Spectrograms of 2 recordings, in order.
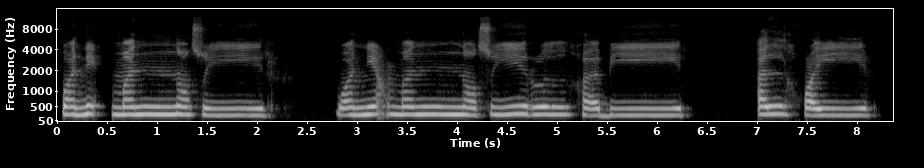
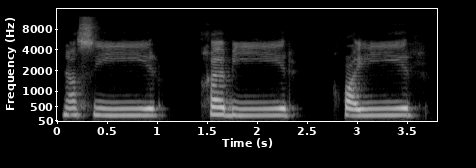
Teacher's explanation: یہ ساری را جو ہیں وہ باریک ہیں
